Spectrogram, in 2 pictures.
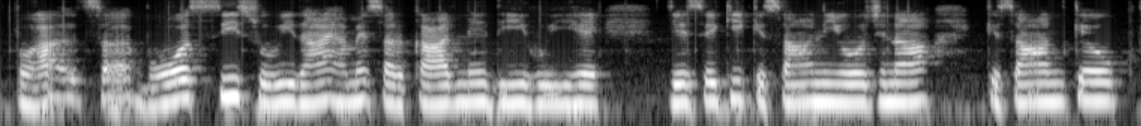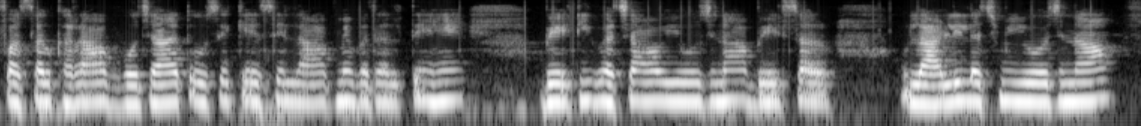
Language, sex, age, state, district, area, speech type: Hindi, female, 30-45, Madhya Pradesh, Bhopal, urban, spontaneous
